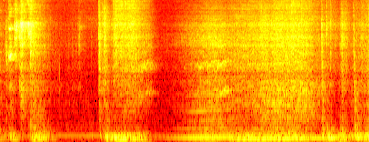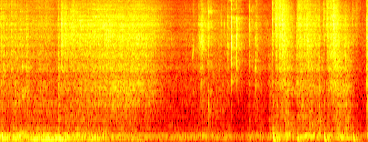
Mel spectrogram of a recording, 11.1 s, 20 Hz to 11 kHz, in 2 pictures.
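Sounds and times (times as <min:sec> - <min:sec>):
cartoon car engine revving: 0:01.5 - 0:08.1.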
